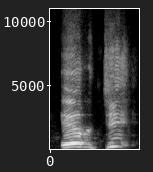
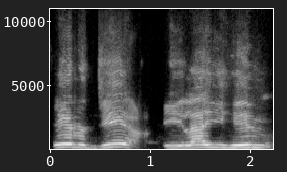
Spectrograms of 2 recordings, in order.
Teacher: jadi ain dengan hamzah seolah-olah terputus. Karena kalau hamzahnya kasroh, ya berharokat, dia memutus dengan sebelumnya.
